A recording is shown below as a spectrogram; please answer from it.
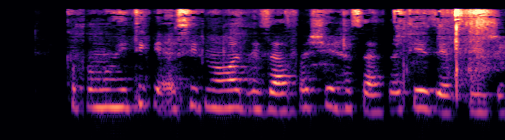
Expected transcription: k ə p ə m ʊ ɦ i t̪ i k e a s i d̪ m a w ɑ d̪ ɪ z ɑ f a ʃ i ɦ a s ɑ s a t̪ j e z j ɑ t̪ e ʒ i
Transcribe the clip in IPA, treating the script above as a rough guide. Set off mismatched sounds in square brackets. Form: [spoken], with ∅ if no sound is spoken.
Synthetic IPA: k ə p ə m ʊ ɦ i t̪ i k e a s i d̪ m a w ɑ d̪ ɪ z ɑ f a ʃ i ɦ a s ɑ s a t̪ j e z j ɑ t̪ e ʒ i

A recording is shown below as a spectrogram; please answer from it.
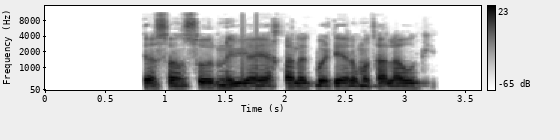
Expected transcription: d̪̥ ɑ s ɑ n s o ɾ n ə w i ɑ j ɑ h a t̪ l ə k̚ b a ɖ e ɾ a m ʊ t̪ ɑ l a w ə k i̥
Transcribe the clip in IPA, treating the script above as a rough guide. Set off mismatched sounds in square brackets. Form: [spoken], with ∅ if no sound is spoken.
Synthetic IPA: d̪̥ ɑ s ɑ n s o ɾ n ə w i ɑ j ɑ [x] a [∅] l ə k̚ b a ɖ e ɾ a m ʊ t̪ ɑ l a w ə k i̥

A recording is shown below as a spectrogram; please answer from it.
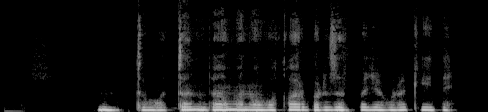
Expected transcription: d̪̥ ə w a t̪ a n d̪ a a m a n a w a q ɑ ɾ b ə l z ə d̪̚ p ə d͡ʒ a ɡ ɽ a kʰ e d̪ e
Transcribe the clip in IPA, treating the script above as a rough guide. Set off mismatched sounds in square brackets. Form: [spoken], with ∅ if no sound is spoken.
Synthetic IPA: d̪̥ ə w a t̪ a n d̪ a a m a n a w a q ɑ ɾ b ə [ɾ] z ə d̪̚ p ə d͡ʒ a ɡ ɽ a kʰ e d̪ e

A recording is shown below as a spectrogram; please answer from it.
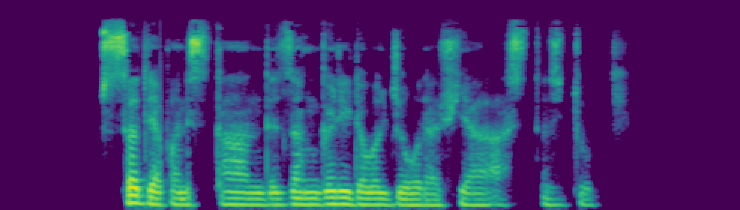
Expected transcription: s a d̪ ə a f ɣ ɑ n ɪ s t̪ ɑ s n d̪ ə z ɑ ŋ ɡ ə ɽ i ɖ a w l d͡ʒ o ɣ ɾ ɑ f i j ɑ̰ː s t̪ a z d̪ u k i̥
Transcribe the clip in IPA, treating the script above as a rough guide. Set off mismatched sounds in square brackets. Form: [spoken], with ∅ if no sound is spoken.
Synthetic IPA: s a d̪ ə a f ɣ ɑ n ɪ s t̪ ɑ [∅] n d̪ ə z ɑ ŋ ɡ ə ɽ i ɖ a w l d͡ʒ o ɣ ɾ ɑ f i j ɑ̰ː s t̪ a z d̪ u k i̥

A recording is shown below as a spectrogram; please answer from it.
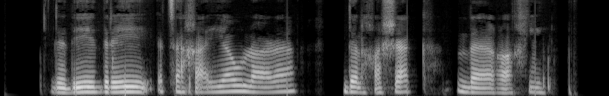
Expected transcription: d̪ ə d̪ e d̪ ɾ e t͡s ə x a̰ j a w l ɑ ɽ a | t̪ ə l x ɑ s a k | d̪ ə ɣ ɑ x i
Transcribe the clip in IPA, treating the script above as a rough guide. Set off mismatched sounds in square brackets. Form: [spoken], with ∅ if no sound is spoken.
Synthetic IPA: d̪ ə d̪ e d̪ ɾ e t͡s ə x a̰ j a w l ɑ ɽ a | [d̪] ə l x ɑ [ʃ] a k | d̪ ə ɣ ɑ x i

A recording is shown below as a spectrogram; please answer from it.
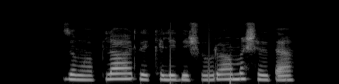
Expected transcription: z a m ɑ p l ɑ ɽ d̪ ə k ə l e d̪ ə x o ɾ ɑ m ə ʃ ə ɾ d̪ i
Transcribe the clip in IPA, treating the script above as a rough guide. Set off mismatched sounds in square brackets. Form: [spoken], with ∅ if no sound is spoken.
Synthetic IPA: z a m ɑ p l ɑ [ɾ] d̪ ə k ə l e d̪ ə [ʃ] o ɾ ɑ m ə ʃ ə ɾ d̪ [a]

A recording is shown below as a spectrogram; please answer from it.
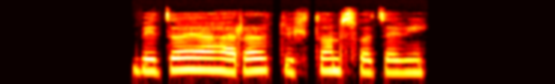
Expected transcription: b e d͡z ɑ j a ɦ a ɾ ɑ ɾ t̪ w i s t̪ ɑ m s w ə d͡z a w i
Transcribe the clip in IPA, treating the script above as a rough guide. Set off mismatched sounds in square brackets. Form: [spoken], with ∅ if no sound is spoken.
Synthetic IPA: b e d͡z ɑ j a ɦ a ɾ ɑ ɾ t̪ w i [x] t̪ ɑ [n] s w [a] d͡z a w i

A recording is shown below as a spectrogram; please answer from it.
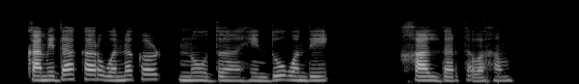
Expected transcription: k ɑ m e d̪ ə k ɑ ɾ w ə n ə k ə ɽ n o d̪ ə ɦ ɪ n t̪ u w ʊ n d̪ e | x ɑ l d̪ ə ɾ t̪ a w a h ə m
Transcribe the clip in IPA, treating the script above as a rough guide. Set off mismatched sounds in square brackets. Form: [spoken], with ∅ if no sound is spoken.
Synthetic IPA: k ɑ m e d̪ [ɑ] k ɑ ɾ w ə n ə k ə ɽ n o d̪ ə ɦ ɪ n [d̪] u [ɣ] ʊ n d̪ e | x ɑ l d̪ ə ɾ t̪ a w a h ə m

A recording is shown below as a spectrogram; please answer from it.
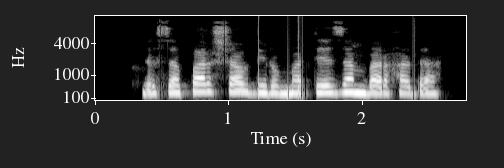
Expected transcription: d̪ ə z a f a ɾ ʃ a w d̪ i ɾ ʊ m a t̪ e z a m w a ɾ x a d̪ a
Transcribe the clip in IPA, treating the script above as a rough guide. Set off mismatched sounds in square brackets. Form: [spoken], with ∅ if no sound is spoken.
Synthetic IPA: d̪ ə [s] a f a ɾ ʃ a w d̪ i ɾ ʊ m a t̪ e z a m [b] a ɾ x a d̪ a

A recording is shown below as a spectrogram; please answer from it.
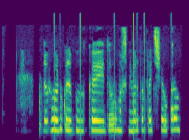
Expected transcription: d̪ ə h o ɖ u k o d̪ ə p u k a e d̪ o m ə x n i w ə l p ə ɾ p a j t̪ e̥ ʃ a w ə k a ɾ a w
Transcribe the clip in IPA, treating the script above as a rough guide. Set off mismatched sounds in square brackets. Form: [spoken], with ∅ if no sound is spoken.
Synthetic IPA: d̪ ə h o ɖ u k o d̪ ə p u k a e d̪ o m ə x n i w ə l p ə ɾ p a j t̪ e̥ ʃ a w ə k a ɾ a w

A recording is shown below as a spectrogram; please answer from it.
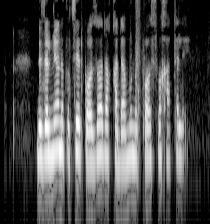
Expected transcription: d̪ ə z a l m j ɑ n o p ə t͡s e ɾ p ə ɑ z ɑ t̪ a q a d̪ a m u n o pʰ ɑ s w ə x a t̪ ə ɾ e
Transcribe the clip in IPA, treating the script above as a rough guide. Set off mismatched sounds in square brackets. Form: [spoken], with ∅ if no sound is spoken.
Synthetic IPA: d̪ ə z a l m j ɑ n o p ə t͡s e ɾ p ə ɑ z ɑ [d̪] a q a d̪ a m u n o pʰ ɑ s w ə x a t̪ ə [l] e

